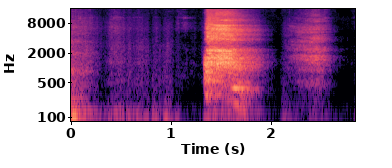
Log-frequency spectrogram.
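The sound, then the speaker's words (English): A single loud sneeze bursts out after a brief wind-up of low breathy sounds, followed by a softer exhaled tail. “Bless yourself. Sneeze out.”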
